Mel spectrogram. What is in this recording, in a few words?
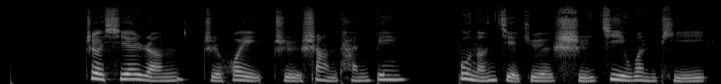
denoised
